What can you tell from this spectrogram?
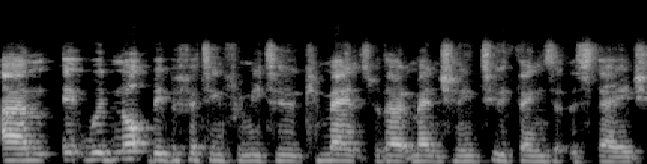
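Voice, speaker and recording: A man with a Northern Scottish accent talks at a very fast pace in a monotone, flat delivery, his medium-pitched voice somewhat breathy. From Scotland, Edinburgh. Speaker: business consultant. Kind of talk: keynote speech. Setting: video call. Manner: hesitant, many fillers.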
